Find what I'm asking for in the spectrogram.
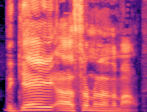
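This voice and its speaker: Man, podcast co-host, somewhat high voice, halting offhand delivery, dry sound. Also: lively intonation, fairly bright tone, clean tone, no echo. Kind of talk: casual chat.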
